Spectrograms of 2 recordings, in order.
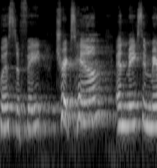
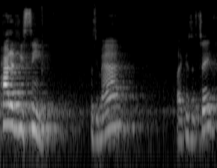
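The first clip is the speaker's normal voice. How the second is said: nervous hushed worry; 4 semitones lower, 6 dB quieter than usual. Retold or imitated. Nervous Jacob asks the messenger.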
